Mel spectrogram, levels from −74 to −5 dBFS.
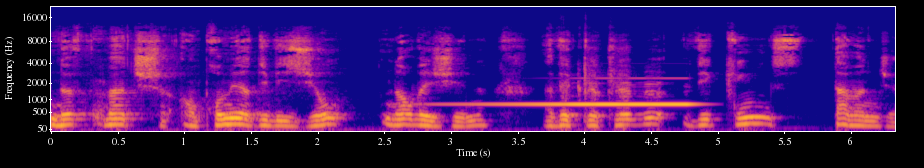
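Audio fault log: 2.55 to 5.04 s, loudspeaker feedback squeal: a steady tone near 795 Hz creeps in and swells over roughly a second and a half until it sits a few dB above the speech. The mic is hearing its own speaker, and at that one frequency the loop gain tipped past unity, so the tone keeps feeding itself and climbs until something holds it back. Then it ends.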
